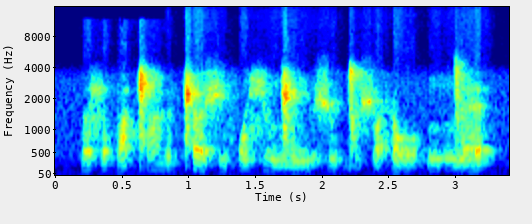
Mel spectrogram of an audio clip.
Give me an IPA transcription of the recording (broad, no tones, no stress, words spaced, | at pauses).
ɵɬopɑ ɡ͡ǁɑɦʉǁœ ʃifɔɕɵŋ͡ǁø ɲøʃyɡ͡ǀy ʃoħo | ɲɵŋ͡ǀɛ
